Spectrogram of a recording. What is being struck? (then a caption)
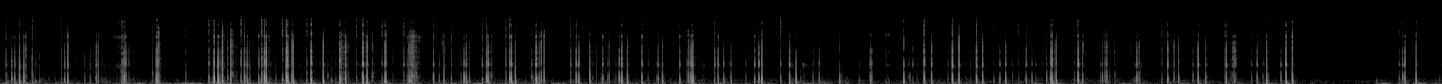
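Cork coaster. A cork coaster is tapped in a rapid, uneven stream of short, dry clicks with almost no ring. The taps have a soft low body and crisp bright edges. They stop briefly near the end before a few final taps.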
